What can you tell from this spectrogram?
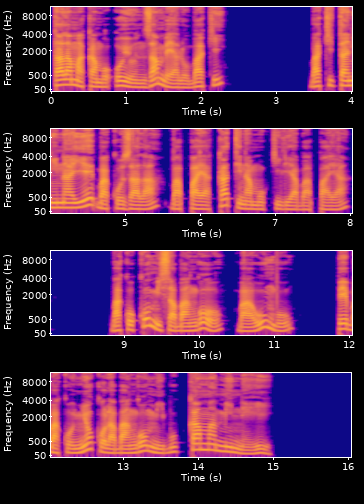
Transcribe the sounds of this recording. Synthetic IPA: ta˦la˦ma˨ka˨mbo˨ʔo˦jo˨nza˦mbe˨a˨lo˨ba˦ki˦ | ba˨ki˨ta˨ni˨na˨je˦ba˨ko˨za˨la˨ba˨pa˨ja˨ka˦ti˨na˨mo˨ki˨li˨ja˨ba˨pa˨ja˨ | ba˨ko˨ko˦mi˨sa˨ba˨ŋɡo˦ | ba˨wu˦mbu˨ | pe˦ba˨ko˨ɲo˦ko˨la˨ba˨ŋɡo˦mi˨bu˦ka˦ma˦mi˦ne˨i˦

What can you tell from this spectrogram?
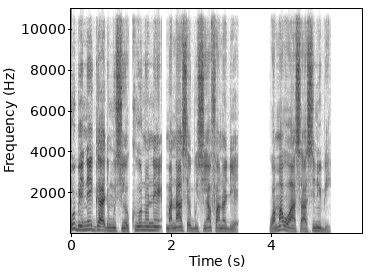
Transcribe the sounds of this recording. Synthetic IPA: u˦be˨nɪ̃˦ɡa˦˨dɪ˨mũ˨si˨æ˨kʰu˦o˦nʊ̃˦nɪ̃˦mã˨nã˦sɛ˨bu˨sɥa˦fa˨nʊ̃˦dɪ˨ɛ̰˨ | wɔ˨a˨mã˦wɔ̃˨a˨saː˨sɪ˦nʊ̃˦bḛ˨

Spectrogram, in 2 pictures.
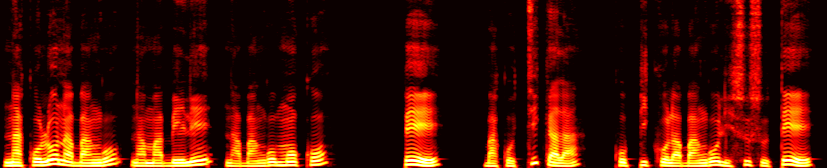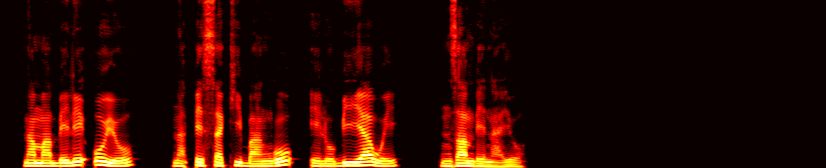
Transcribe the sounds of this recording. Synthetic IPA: na˨ko˨lo˦na˨ba˨ŋɡo˦na˨ma˨be˨le˦na˨ba˨ŋɡo˦mɔ˦kɔ˦ | pe˦ | ba˨ko˨ti˦ka˨la˨ | ko˨pi˨kʰo˨la˨ba˨ŋɡo˦li˨su˦su˨tɛ˦ | na˨ma˨be˨le˦ʔo˦jo˦ | na˨pe˦sa˦ki˦ba˨ŋɡo˦ | e˨lo˨bi˦ja˦we˨ | nza˦mbe˨na̰˨jɔ˦

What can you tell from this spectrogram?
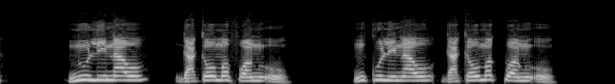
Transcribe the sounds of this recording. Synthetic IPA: nũ˦li˦nã˦wo˦ | ɡa˨kɛ˦wo˦mɛ̃˦ɸɔ˦a˨nũ˦ʔo̰˨ | ŋ̩̃˦ku˦li˦nã˦wo˦ɡa˨kɛ˦wo˦mɛ̃˦k͡pa˨nũ˦ʔo̰˨

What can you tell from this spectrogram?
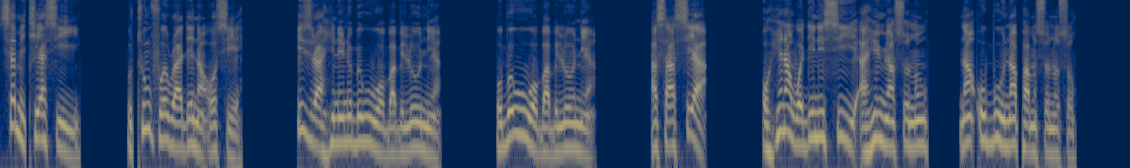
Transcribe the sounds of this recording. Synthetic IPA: sɛ˦mɪ̃˨tʰɪ˦a˦si˨e˨jḭ˨ | ɔ˨tʰũ˦mfu˨˦æ˦wu˨ɾa˨dɪ˦nã˨ʔɔ˦sɪ˨ɛ˨ | i˦s̬ɾaː˨ɦɪ̃˦nɪ̃˦nʊ̃˦bɛ˦wu˦wɔ˨ba˨bi˨lo˦nĩ˨a̰˨ | ɔ˨bɛ˦wu˦wɔ˨ba˨bi˨lo˦nĩ˨a̰˨ | a˨saː˨sɪ˦a˨ | ɔ˨ɦɪ̃˦nã˨wɔ˨dɪ˦nʊ̃˦si˦˨a˨ɦɪ̃˦ɲᶣ˨ã˨sʊ˦nʊ̃˦ | nã˨ʔɔ˦bu˦˨nã˦pʰã˨m˨sʊ˨nʊ̃˦sʊ̰˦

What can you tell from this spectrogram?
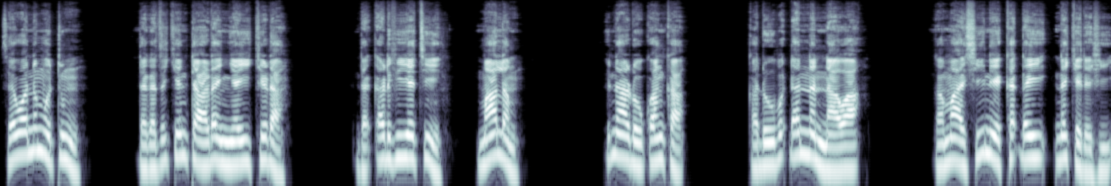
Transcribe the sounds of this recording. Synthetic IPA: sa˦jwɐ˦ni˦mʊ˨tʊ˦˨m | dɐ˨ɡa˨t͡ʃɪ˦kʲɪ˦ntaː˨ɽɔ˦˨ɲjaː˦ji˦kʲɪ˦ɽaː˨ | da˨kʼɐ˦ɽɸiː˦jaː˦t͡ʃeː˦˨ | maː˦lɐ˨m | ʔɪ˦naː˨ɽoː˨kʷʼɐ˦ŋka˨ʔ | ka˨doː˨be˦ɗɐ˦nːɐ˦˨nːaː˨waː˦ | ɡ̥ɐ˨maː˦˨ʃiː˦neː˨kɐ˦ɗa˦jnɐ˦kʲe˨da˨ʃi˦ʔ

